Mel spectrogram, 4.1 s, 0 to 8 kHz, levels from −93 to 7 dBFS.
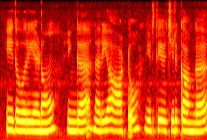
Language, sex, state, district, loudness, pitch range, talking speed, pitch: Tamil, female, Tamil Nadu, Nilgiris, -13 LUFS, 200-220 Hz, 115 wpm, 210 Hz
